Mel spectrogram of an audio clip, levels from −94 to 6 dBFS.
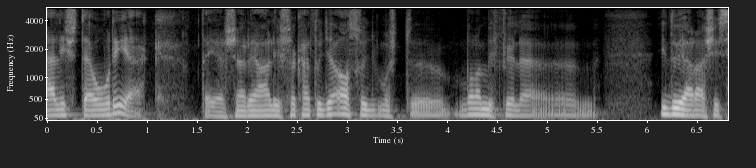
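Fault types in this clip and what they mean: Nothing stood out on listening; the speech came across without any audible problem.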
